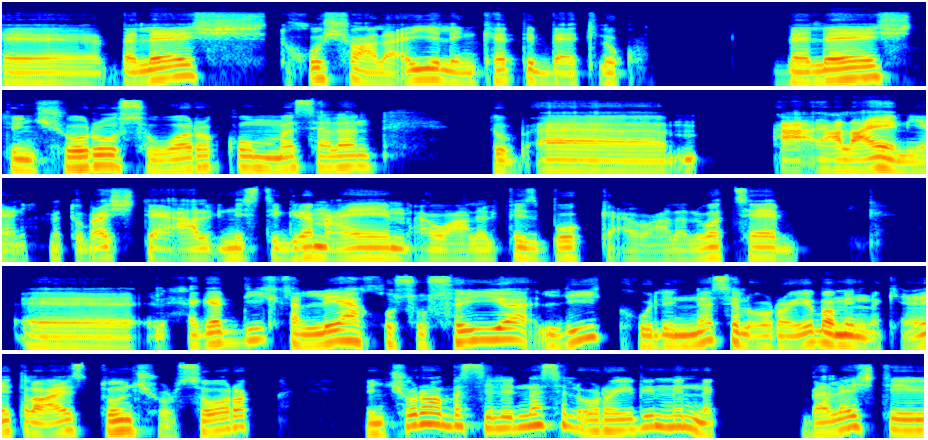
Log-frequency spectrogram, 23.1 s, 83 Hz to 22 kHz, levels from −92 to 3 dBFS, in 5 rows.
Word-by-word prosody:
آآ 105 Hz, -1 st, -2 dB
بلاش 140 Hz, +10 st, +3 dB
تخُشّوا 145 Hz, -1 st, -1 dB
على 105 Hz, -2 st, 0 dB
أي 135 Hz, +2 st, +3 dB
لينكات 120 Hz, +2 st, -3 dB
تتبعت 100 Hz, -1 st, -4 dB
لكم، 100 Hz, -1 st, -7 dB, 0.7 s
بلاش 130 Hz, +9 st, +4 dB
تنشروا 130 Hz, +7 st, +1 dB
صوركم 125 Hz, +3 st, -1 dB
مثلًا 140 Hz, +2 st, -1 dB, 0.6 s
تبقى 110 Hz, +1 st, -4 dB, 0.6 s
م 225 Hz, -, -8 dB, 0.4 s
ع 105 Hz, -, +5 dB, 0.2 s
على 110 Hz, -, +4 dB
العام 110 Hz, -2 st, +7 dB
يعني 95 Hz, -2 st, -6 dB
ما -, -, -11 dB
تبقاش -, -, -2 dB
ت -, -, -12 dB
على 100 Hz, +2 st, -2 dB
الإنستجرام 105 Hz, +2 st, -2 dB
عام 110 Hz, +1 st, 0 dB
أو 100 Hz, 0 st, -6 dB
على 95 Hz, +1 st, -4 dB
الفيسبوك 105 Hz, +2 st, -5 dB
أو 95 Hz, -2 st, -11 dB
على 90 Hz, +1 st, -11 dB
الواتساب، 115 Hz, +1 st, -2 dB, 0.7 s
آآ 105 Hz, -2 st, -3 dB
الحاجات 120 Hz, +5 st, 0 dB
دي 165 Hz, +5 st, -5 dB
خلّيها 140 Hz, +6 st, +4 dB
خصوصية 170 Hz, +4 st, +1 dB
ليك 170 Hz, -, -4 dB
وللناس 120 Hz, +8 st, 0 dB
القريّبة 120 Hz, +2 st, +2 dB
منّك. 105 Hz, -7 st, +1 dB
يعني -, -, -1 dB
أنت 130 Hz, -, -6 dB
لو 115 Hz, -, +5 dB
عايز 135 Hz, +5 st, +3 dB
تنشُر 135 Hz, -8 st, 0 dB
صورك، 150 Hz, -, +1 dB, 0.6 s
انشرها 200 Hz, -, +3 dB
بس 190 Hz, -3 st, -2 dB
للناس 195 Hz, +5 st, 0 dB
القريبين 150 Hz, +2 st, -1 dB
منّك، 160 Hz, -11 st, -1 dB, 0.4 s
بلاش 145 Hz, +10 st, 0 dB
ت -, -, -7 dB
120 Hz, 135 wpm, -24 LUFS, 105-145 Hz, 0.7 s, العام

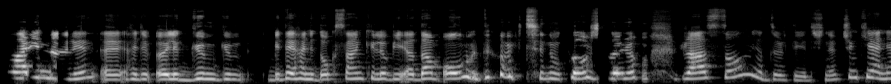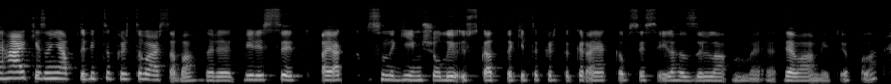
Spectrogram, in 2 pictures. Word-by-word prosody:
Narin 295 Hz, +2 st, +8 dB
narin, 270 Hz, +9 st, +3 dB
eee, 225 Hz, 0 st, +1 dB
hani, 240 Hz, -1 st, -1 dB
öyle 235 Hz, +1 st, +9 dB
güm 240 Hz, +3 st, +2 dB
güm 235 Hz, -1 st, -4 dB, 0.2 s
bir 235 Hz, +4 st, -3 dB
de 260 Hz, -2 st, +8 dB
hani 245 Hz, -3 st, +1 dB
90 260 Hz, +4 st, 0 dB
kilo 260 Hz, -2 st, -1 dB
bir 240 Hz, -, -1 dB
adam 260 Hz, +3 st, +2 dB
olmadığım 320 Hz, -, +4 dB
için, 295 Hz, -7 st, +1 dB
komşularım 265 Hz, +1 st, +3 dB, 0.5 s
rahatsız 285 Hz, +3 st, +3 dB
olmuyordur 315 Hz, -, -5 dB
diye 185 Hz, -2 st, -11 dB
düşünüyorum. 210 Hz, +5 st, -10 dB
Çünkü, 320 Hz, +5 st, -4 dB
hani, 270 Hz, -3 st, 0 dB
herkesin 285 Hz, -1 st, 0 dB
yaptığı 260 Hz, -1 st, -6 dB
bir 265 Hz, -1 st, -11 dB
tıkırtı 255 Hz, -1 st, -9 dB
var 220 Hz, -3 st, -4 dB
sabahları. 185 Hz, -3 st, -9 dB
Birisi 210 Hz, -1 st, -5 dB
t -, -, -36 dB
ayakkabısını 210 Hz, +2 st, -6 dB
giymiş 200 Hz, 0 st, -9 dB
oluyor, 190 Hz, 0 st, -4 dB
üst 195 Hz, 0 st, -12 dB
kattaki 195 Hz, +2 st, -8 dB
tıkır 210 Hz, -1 st, -12 dB
tıkır 195 Hz, +1 st, -12 dB
ayakkabı 185 Hz, 0 st, -9 dB
sesiyle 195 Hz, -1 st, -11 dB
hazırlanmaya 180 Hz, -, -12 dB
devam 175 Hz, -, -5 dB
ediyor 90 Hz, -, -16 dB
falan. 255 Hz, -, -14 dB
240 Hz, 150 wpm, -22 LUFS, 200-270 Hz, 0.5 s, öyle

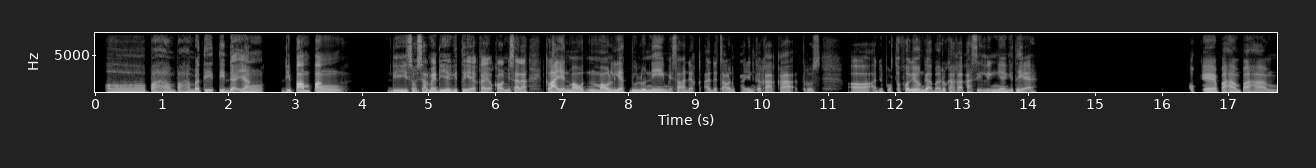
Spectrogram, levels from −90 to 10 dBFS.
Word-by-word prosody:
Oh, 155 Hz, +2 st, -2 dB
paham 125 Hz, -1 st, -2 dB
paham, 120 Hz, 0 st, -5 dB
berarti 115 Hz, +12 st, +1 dB
tidak 160 Hz, -7 st, +1 dB
yang 120 Hz, 0 st, 0 dB, 0.3 s
dipampang 115 Hz, -1 st, +4 dB, 0.6 s
di 105 Hz, 0 st, -2 dB
sosial 110 Hz, 0 st, -1 dB
media 110 Hz, +1 st, +3 dB
gitu 130 Hz, +2 st, -3 dB
ya, 100 Hz, -7 st, +2 dB
kayak 100 Hz, +1 st, -2 dB
kalau 100 Hz, -1 st, 0 dB
misalnya 100 Hz, 0 st, 0 dB, 0.2 s
klien 120 Hz, +4 st, +6 dB
maut 115 Hz, 0 st, +3 dB
mau 110 Hz, -2 st, +2 dB
lihat 115 Hz, +1 st, +3 dB
dulu 115 Hz, +4 st, +2 dB
nih 140 Hz, -6 st, +1 dB
misalnya 95 Hz, +2 st, -5 dB
adak -, -, -15 dB
ada 100 Hz, -3 st, -6 dB
calon 95 Hz, +1 st, -4 dB
klien 90 Hz, +3 st, -8 dB
ke 110 Hz, 0 st, -8 dB
Kakak 100 Hz, +3 st, -2 dB
terus, 95 Hz, +1 st, -10 dB, 0.5 s
eee, 100 Hz, 0 st, 0 dB
"Ada -, -, -8 dB
portofolio 145 Hz, +5 st, +1 dB
enggak?" 135 Hz, -3 st, +2 dB
Baru 120 Hz, -, -4 dB
Kakak 100 Hz, -, -5 dB
kasih 100 Hz, +1 st, -6 dB
link-nya, 100 Hz, +1 st, -1 dB
gitu 130 Hz, -, -4 dB
ya? -, -, -2 dB, 2.3 s
Oke, 120 Hz, -1 st, +2 dB
paham 105 Hz, -1 st, +2 dB
paham. 100 Hz, -1 st, -1 dB
110 Hz, 140 wpm, -24 LUFS, 100-120 Hz, 2.3 s, klien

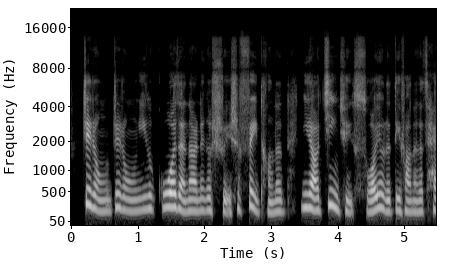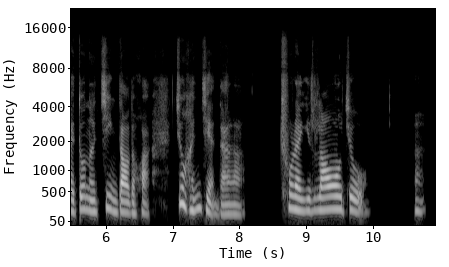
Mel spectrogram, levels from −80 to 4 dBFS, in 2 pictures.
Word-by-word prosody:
这 285 Hz, -2 st, +6 dB
种 175 Hz, -5 st, -1 dB
这 235 Hz, +3 st, 0 dB
种 180 Hz, -3 st, -4 dB
一 195 Hz, +2 st, -4 dB
个 215 Hz, -, -1 dB
锅 235 Hz, +4 st, +6 dB
在 205 Hz, -6 st, +3 dB
那 180 Hz, +2 st, +2 dB
儿， 180 Hz, -, +3 dB
那 185 Hz, +1 st, -4 dB
个 190 Hz, +1 st, -2 dB
水 175 Hz, -1 st, -3 dB
是 -, -, -2 dB
沸 210 Hz, +2 st, 0 dB
腾 160 Hz, 0 st, -6 dB
的， 175 Hz, 0 st, -3 dB, 0.2 s
你 230 Hz, 0 st, -2 dB
要 200 Hz, -4 st, +6 dB
浸 235 Hz, +5 st, +1 dB
去 170 Hz, -2 st, -4 dB
所 170 Hz, +3 st, 0 dB
有 225 Hz, +2 st, +3 dB
的 175 Hz, -, 0 dB
地 185 Hz, +3 st, -3 dB
方 175 Hz, -1 st, -2 dB
那 170 Hz, -, -4 dB
个 170 Hz, -, -2 dB
菜 180 Hz, +1 st, -3 dB
都 205 Hz, +5 st, -3 dB
能 175 Hz, -3 st, -2 dB
浸 190 Hz, -2 st, -4 dB
到 165 Hz, -2 st, +4 dB
的 150 Hz, -, -5 dB
话， 145 Hz, -, -7 dB, 0.4 s
就 295 Hz, -1 st, +1 dB
很 205 Hz, -1 st, -3 dB
简 180 Hz, -9 st, -4 dB
单 140 Hz, -1 st, -5 dB
了， 135 Hz, 0 st, -9 dB, 0.5 s
出 225 Hz, -, -4 dB
来 200 Hz, -3 st, +3 dB
一 180 Hz, 0 st, -4 dB
捞 200 Hz, +3 st, +3 dB
就 175 Hz, -2 st, -4 dB, 0.7 s
嗯。 180 Hz, 0 st, -12 dB
185 Hz, 250 characters per minute, -23 LUFS, 170-210 Hz, 0.7 s, 这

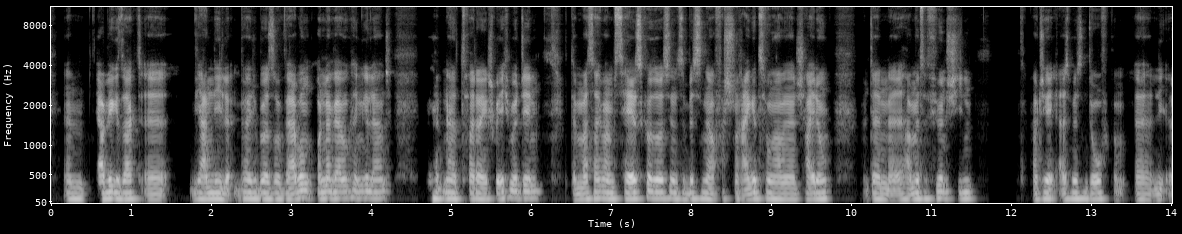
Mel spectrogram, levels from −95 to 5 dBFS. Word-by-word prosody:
Ähm, 95 Hz, -2 st, -3 dB
aber, 100 Hz, +1 st, +5 dB
wie 110 Hz, -, +7 dB
gesagt, 100 Hz, 0 st, +1 dB
äh, 90 Hz, 0 st, -1 dB, 0.3 s
wir 95 Hz, +1 st, -3 dB
haben 95 Hz, +1 st, +3 dB
die 95 Hz, -1 st, +2 dB
wir 95 Hz, -, +2 dB
haben 105 Hz, -1 st, -2 dB
die 100 Hz, -, +1 dB
über 100 Hz, 0 st, +2 dB
so 95 Hz, -1 st, -2 dB
Werbung 100 Hz, +6 st, +2 dB
Online-Werbung 105 Hz, +1 st, +2 dB
kennengelernt. 110 Hz, -1 st, -2 dB, 0.4 s
Wir 100 Hz, 0 st, -2 dB
hatten 105 Hz, +2 st, -2 dB
halt 100 Hz, -1 st, +1 dB
2, 95 Hz, -, -1 dB
3 95 Hz, -1 st, +4 dB
Gespräche 100 Hz, +5 st, 0 dB
mit 110 Hz, -1 st, 0 dB
denen. 110 Hz, 0 st, 0 dB, 0.3 s
Dann 90 Hz, -, -3 dB
war, 95 Hz, -, +2 dB
sage 105 Hz, +1 st, 0 dB
ich -, -, -3 dB
mal 100 Hz, -, +3 dB
im 100 Hz, -, +1 dB
Sales-Call, 100 Hz, +1 st, +5 dB
da -, -, +4 dB
haben 105 Hz, -, +6 dB
sie 105 Hz, 0 st, -1 dB
uns 95 Hz, -1 st, -1 dB
'n 90 Hz, -, -6 dB
bisschen 100 Hz, +1 st, 0 dB
auch 90 Hz, 0 st, -1 dB
fast 100 Hz, 0 st, -3 dB
schon 95 Hz, -, -5 dB
reingezogen 100 Hz, +3 st, +1 dB
haben 95 Hz, -, +1 dB
in 95 Hz, -, +1 dB
der 95 Hz, -, +1 dB
Entscheidung. 95 Hz, +3 st, 0 dB, 0.4 s
Und -, -, -14 dB
dann, 90 Hz, -2 st, 0 dB
äh, 80 Hz, +3 st, -1 dB
haben 90 Hz, -, -2 dB
wir -, -, +1 dB
uns 100 Hz, -, +4 dB
dafür 100 Hz, +3 st, -2 dB
entschieden. 105 Hz, -1 st, -4 dB, 0.7 s
Natürlich 95 Hz, +2 st, 0 dB
alles 90 Hz, +2 st, -2 dB
'n -, -, -6 dB
bisschen 100 Hz, 0 st, 0 dB
doof, 95 Hz, +1 st, -1 dB, 0.3 s
äh, 95 Hz, -, -3 dB
äh, 85 Hz, +2 st, -6 dB
äh, -, -, -12 dB
100 Hz, 260 wpm, -23 LUFS, 95-105 Hz, 0.7 s, wie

